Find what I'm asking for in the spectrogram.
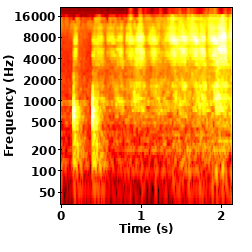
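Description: Handwriting on a board during a maths lesson: two sharp taps, then a soft, steady scratching of strokes over about two seconds. It is close and fairly quiet, with no talking.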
